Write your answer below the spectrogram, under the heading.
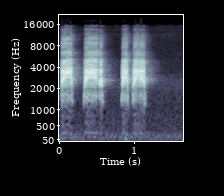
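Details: Black francolin calling: loud, harsh, grating notes in two groups, a single rasp then a clipped double rasp, each burst short and buzzy, with silence after and no other sounds.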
